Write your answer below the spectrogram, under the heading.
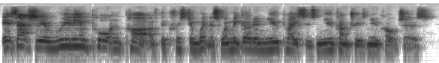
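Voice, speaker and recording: A man giving a lively, conversational sermon over an online video call, with friendly asides to his listeners. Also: mid-range voice, moderate pace, slight background noise. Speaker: preacher.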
